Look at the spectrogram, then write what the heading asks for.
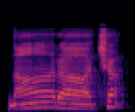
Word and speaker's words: naracha: Now here na is dirgha, it's not na, it is na. So dirgha, na. Then ra is also dirgha, ra. Second 2 unit of time. Cha is hrasva, naracha mudra. Okay, now you got the pronunciation, naracha mudra.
